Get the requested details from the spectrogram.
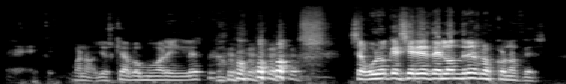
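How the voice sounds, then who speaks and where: A man's voice: a little high, lively intonation, moderate pace, sharp tone. A man from hosting a casual film podcast, joking as he tells a story and putting on silly voices for quotes. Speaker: podcast host.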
